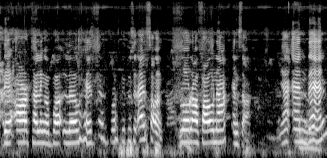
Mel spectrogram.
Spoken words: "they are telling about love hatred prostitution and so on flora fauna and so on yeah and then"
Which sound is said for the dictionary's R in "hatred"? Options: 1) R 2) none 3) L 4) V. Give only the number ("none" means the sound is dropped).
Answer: 2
